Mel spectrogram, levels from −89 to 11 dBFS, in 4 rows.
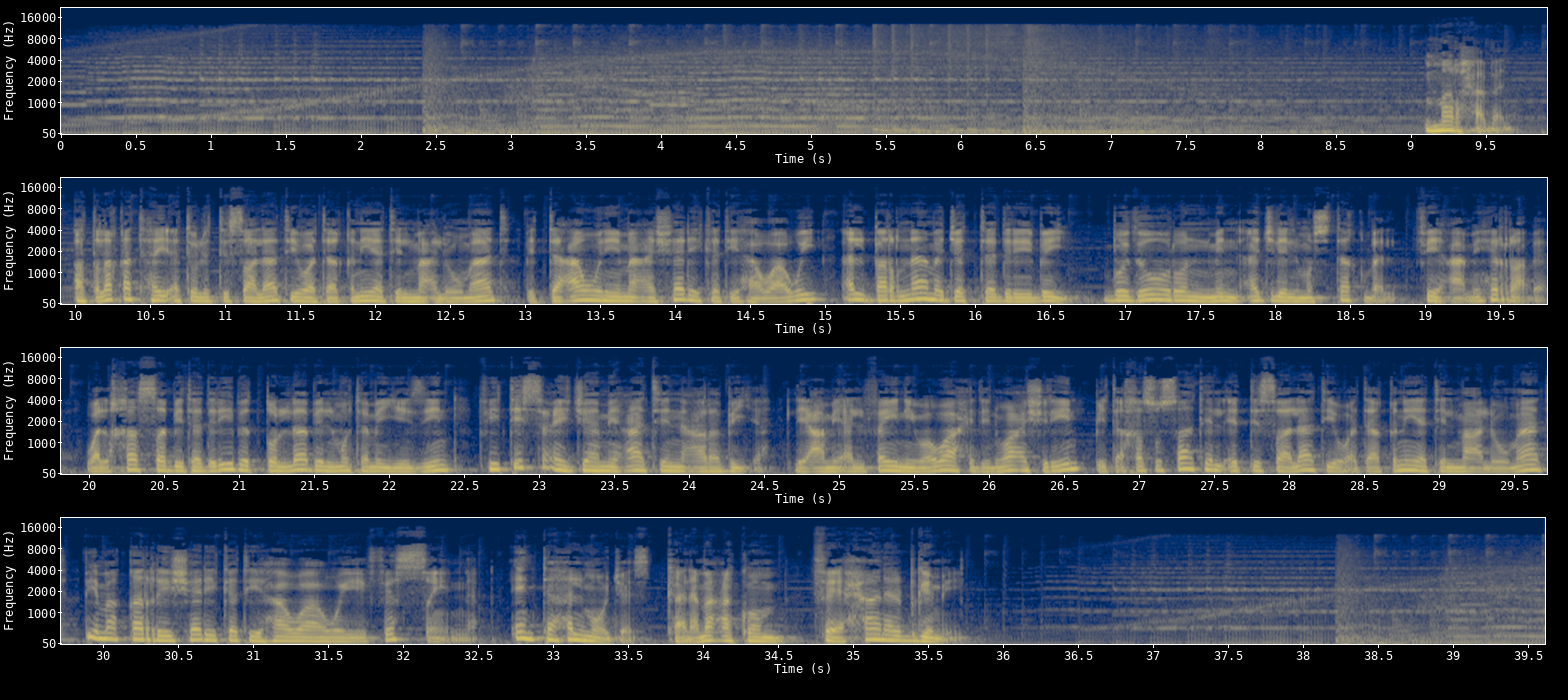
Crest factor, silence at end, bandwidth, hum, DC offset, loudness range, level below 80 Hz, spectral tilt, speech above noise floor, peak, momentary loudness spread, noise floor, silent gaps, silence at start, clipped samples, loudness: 16 dB; 0 s; 12.5 kHz; none; under 0.1%; 14 LU; -40 dBFS; -6 dB/octave; 35 dB; 0 dBFS; 18 LU; -49 dBFS; none; 0 s; under 0.1%; -15 LUFS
